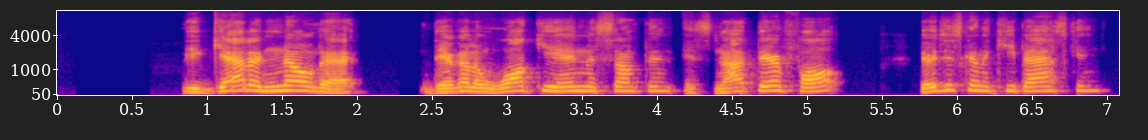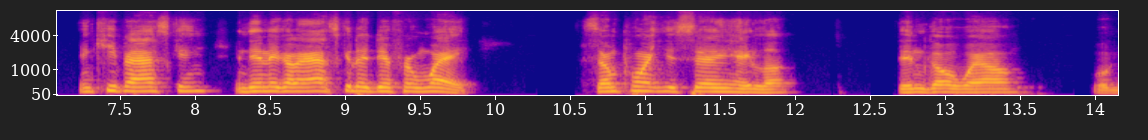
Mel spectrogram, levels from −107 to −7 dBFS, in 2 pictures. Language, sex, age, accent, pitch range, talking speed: English, male, 30-49, American, 130-175 Hz, 190 wpm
